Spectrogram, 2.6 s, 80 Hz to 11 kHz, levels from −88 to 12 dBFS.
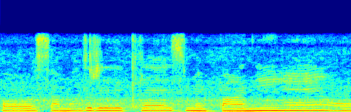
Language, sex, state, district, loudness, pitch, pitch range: Hindi, female, Chhattisgarh, Bilaspur, -12 LUFS, 240 Hz, 220-250 Hz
